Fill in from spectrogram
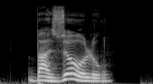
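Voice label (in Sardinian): "Basolu", Sardinian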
